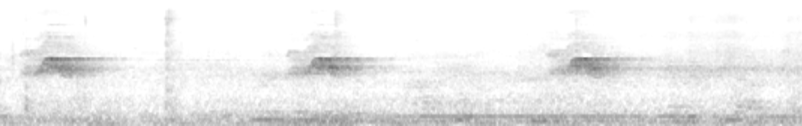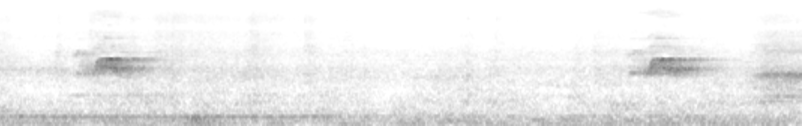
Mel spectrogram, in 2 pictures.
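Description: A bird calling over and over: five short, alike calls, about a second or more apart, with a longer pause before the last one.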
